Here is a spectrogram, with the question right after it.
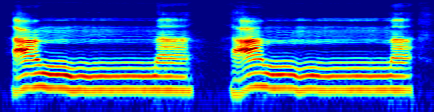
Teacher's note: your lips are still coming together as the normal makhraj of Meem, but you're vibrating the sound in your nasal cavity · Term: Ghunna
